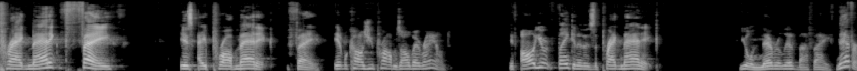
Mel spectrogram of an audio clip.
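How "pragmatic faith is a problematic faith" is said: slow, careful, word by word, breaking mid-phrase. Speaker takes care over a word he says he always messes up, said slowly. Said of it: "I gotta say this slow".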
